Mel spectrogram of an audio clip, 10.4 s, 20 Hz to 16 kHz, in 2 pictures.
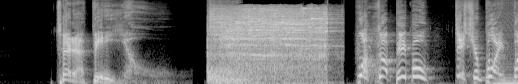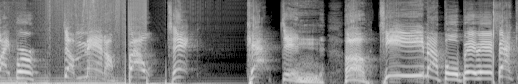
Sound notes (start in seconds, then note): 2.2 glass breaks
